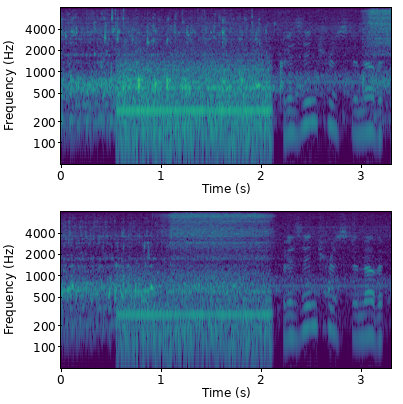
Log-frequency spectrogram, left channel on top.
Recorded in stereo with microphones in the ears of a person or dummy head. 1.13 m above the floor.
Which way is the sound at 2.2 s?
20° right (ahead or behind).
